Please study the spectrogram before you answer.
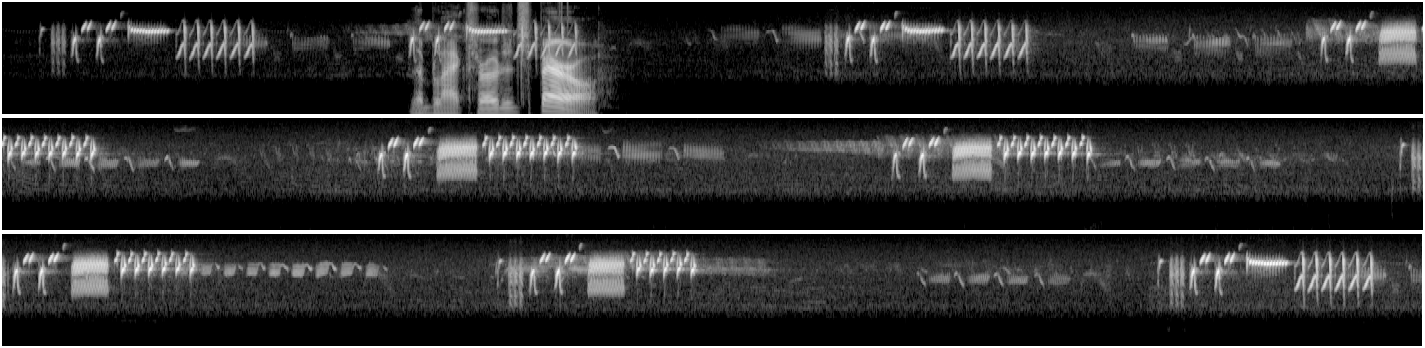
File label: Black-Throated Sparrow; Western North America; Dan Gibson; Wildlife Identification By Sound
